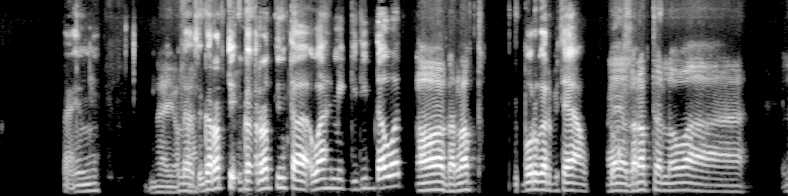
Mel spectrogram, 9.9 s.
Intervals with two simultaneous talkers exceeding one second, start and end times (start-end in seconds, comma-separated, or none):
none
